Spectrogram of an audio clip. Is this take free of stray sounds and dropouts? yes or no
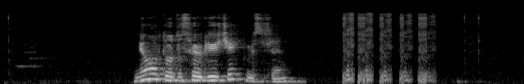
no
